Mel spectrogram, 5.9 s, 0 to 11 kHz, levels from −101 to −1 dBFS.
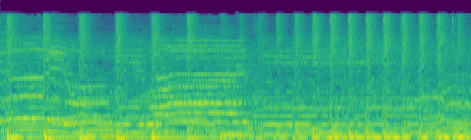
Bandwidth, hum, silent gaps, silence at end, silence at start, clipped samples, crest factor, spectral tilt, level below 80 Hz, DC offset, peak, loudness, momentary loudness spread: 8 kHz; none; none; 0 s; 0 s; under 0.1%; 14 dB; -5 dB/octave; -24 dBFS; under 0.1%; 0 dBFS; -15 LUFS; 3 LU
